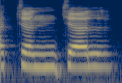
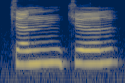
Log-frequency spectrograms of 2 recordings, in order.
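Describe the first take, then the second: First: चंचल said slowly with the nasal ं hummed through the nose; nasal anusvara demo. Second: चंचल stretched very slowly, the ं buzzing in the nose; nasal anusvara demo. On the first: Teacher showing kids the nasal sound in चंचल slowly. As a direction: draw out चंचल, letting the nasal ring. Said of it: "बोल के देखिए सभी". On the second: Teacher demonstrating nasal चंचल to children, very slow. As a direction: hold the nasal of चंचल long for the class. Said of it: "लग रहा है आपको कि नाक से बोल रहे हैं". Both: Shown as a demonstration.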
